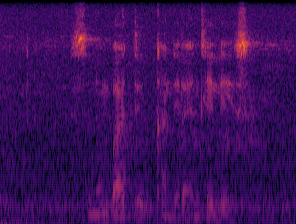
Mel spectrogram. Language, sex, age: South Ndebele, male, 20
